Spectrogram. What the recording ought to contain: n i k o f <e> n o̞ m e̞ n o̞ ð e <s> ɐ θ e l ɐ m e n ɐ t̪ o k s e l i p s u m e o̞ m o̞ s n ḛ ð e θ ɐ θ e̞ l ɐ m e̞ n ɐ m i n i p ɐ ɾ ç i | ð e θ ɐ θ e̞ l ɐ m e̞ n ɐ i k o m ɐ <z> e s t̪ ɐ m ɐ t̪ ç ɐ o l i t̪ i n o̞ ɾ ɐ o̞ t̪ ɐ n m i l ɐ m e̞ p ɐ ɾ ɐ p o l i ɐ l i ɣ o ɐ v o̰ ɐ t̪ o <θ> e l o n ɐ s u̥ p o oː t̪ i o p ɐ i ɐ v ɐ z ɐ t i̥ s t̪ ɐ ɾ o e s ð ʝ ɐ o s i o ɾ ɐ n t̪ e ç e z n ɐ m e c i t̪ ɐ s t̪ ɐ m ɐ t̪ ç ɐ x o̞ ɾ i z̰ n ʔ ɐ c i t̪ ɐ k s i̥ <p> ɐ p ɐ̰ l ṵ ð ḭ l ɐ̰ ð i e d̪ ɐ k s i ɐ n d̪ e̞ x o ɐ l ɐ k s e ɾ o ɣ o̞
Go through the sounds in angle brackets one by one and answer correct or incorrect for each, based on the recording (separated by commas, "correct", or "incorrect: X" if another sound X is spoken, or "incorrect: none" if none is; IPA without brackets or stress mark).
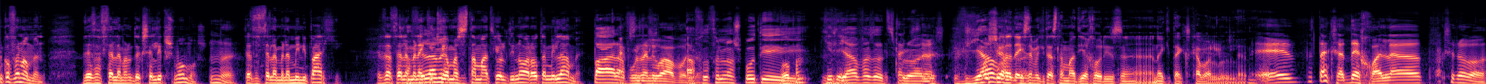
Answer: correct, incorrect: θ, incorrect: s, correct, incorrect: k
